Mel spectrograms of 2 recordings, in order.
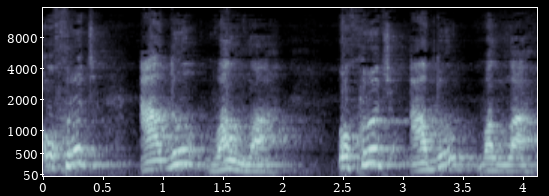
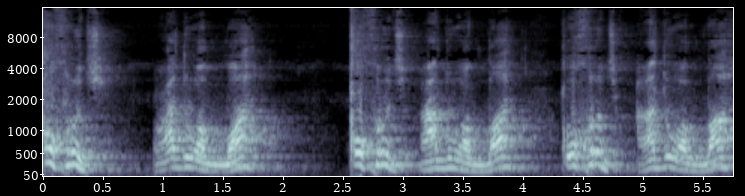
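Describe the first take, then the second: First: Chanted exorcism command. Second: Slow, spaced-out command with pauses between words; slow clear demo of the exorcism words; slow teaching version. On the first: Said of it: "এভাবে বলবেন". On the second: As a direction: spell it out slowly for the learners. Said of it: "আমি একটু ধীরে ধীরে বলছি". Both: Shown as a demonstration.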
